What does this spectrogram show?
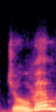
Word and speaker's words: Jobim: We have the Getz Gilberto duo featuring Antonio Carlos, I believe it's pronounced Jobim, but correct me if I'm wrong, for $29.99.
